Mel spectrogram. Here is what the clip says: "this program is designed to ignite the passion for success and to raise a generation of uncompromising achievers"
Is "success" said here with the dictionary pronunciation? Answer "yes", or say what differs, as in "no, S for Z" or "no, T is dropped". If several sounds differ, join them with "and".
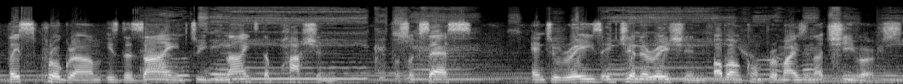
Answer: yes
